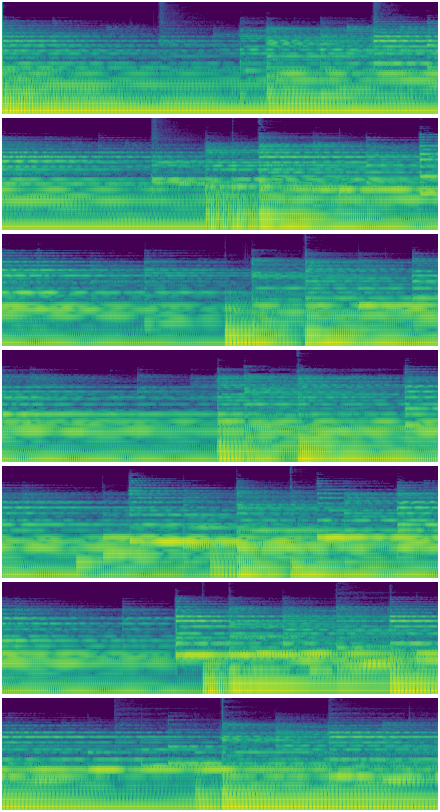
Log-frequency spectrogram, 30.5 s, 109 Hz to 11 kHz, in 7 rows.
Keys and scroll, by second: 3.1 p, 6.4 ctrl+z, 10.5 space, 11.8 space, 12.3 ctrl+alt+z, 13.1 space, 13.5 ctrl+z, 14.4 space, 15.1 space, 15.8 space, 16.3 space, 16.7 ctrl+z, 17.5 space, 18.0 space, 18.4 space, 19.4 space, 20.2 space, 20.7 space, 21.0 space, 21.2 ctrl+z, 22.7 ctrl+z, 23.0 space, 23.3 ctrl+z, 24.0 ctrl+z, 24.7 ctrl+z, 25.3 space, 26.9 space, 27.2 ctrl+z, 29.1-30.5 typing, 30.0 ctrl+z, 30.3 Up.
